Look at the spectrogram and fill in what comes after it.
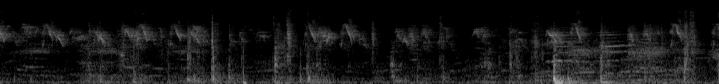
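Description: Birds chirping over and over in short, quick calls, with two dull thumps close together about five and a half seconds in.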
